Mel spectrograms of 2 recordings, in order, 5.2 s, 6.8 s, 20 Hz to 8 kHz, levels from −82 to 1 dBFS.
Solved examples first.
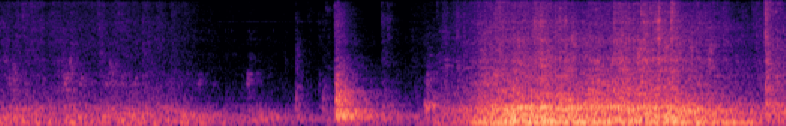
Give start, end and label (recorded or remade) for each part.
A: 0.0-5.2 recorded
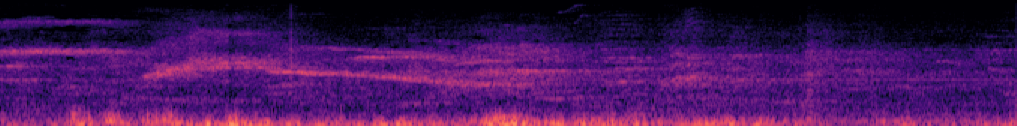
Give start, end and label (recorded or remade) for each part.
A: 0.0-0.5 recorded; 0.5-2.0 remade; 2.0-5.4 recorded; 5.4-6.1 remade; 6.1-6.8 recorded

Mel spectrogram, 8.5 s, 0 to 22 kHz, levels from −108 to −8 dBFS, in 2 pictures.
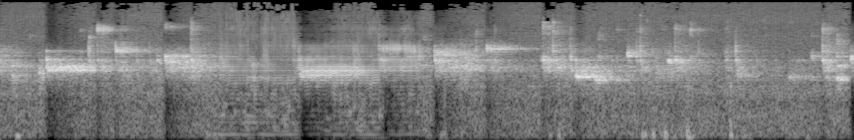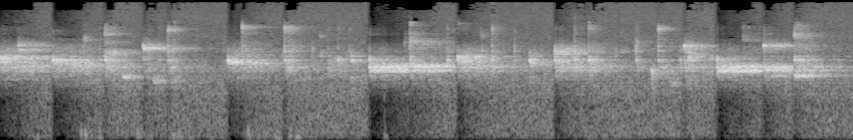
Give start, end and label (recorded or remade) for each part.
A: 0.0-1.1 recorded; 1.1-2.1 remade; 2.1-8.5 recorded

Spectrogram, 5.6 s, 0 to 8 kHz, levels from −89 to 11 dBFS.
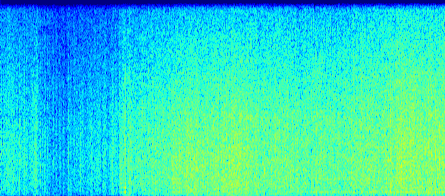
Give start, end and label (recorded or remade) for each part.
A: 0.0-5.6 recorded

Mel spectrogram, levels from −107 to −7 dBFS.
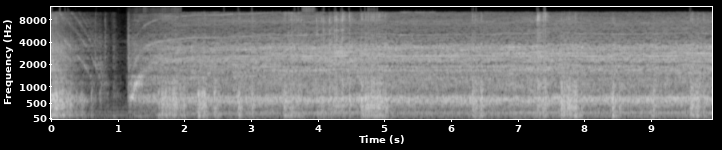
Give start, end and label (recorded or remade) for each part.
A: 0.0-0.8 recorded; 0.8-2.0 remade; 2.0-9.9 recorded

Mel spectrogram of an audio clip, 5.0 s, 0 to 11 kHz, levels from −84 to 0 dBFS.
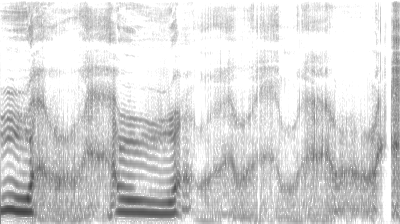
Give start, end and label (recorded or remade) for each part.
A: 0.0-5.0 recorded

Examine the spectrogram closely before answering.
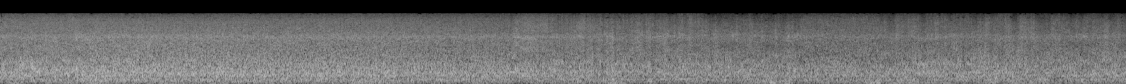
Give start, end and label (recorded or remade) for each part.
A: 0.0-0.9 remade; 0.9-5.1 recorded; 5.1-8.0 remade; 8.0-8.8 recorded; 8.8-11.3 remade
